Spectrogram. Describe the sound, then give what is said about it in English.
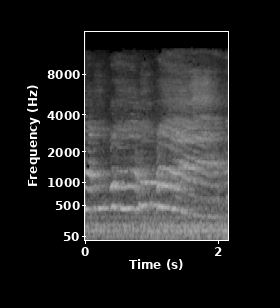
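Newborn babies in a maternity ward cry with thin, wavering, high-pitched wails. The crying is steady and moderately loud, with no pause through the whole clip. “At the nearby maternity ward, there are just two rather hungry newborns surrounded by empty cribs.”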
